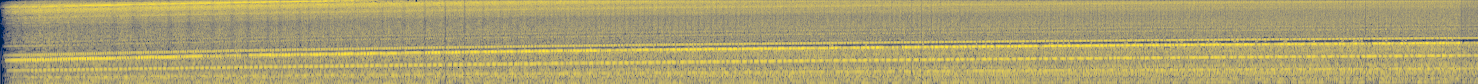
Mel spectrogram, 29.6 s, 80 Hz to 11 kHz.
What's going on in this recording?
Sci Fi Machine Spin Up 0
AUDACITY
Stereo channel:
- Cut section from 5.439s to 6.175s
- Effect→Fade In 0.000s (start) to 0.076s (end)
- Effect→Fade Out 0.662s to 0.736s (end)
- Effect→Repeat…
Number of repeats to add: 120
- Tracks→Add New Stereo Track
- Copy complete first track and paste in second track shift forward at 0.395s
- Effect→Sliding Time Scale/Pitch Shift (both tracks)
Initial Tempo Change: –90
Final Tempo Change: 500
Initial Pitch Shift: -12
Final Pitch Shift: 0
motor, sci-fi, ignition, machine, power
